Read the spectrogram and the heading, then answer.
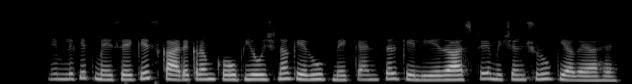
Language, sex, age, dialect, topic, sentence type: Hindi, female, 31-35, Hindustani Malvi Khadi Boli, banking, question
